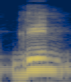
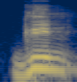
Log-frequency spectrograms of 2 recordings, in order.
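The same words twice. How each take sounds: The two takes are said the same way.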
